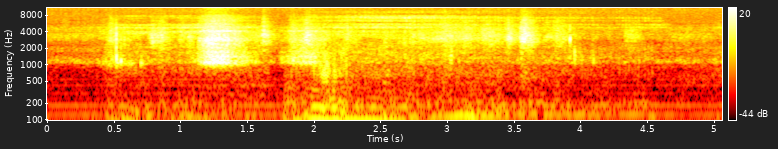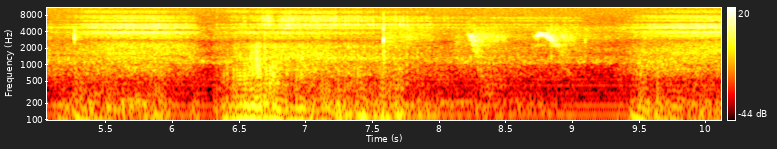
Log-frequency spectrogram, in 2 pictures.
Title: Me Snoring at a sleepover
